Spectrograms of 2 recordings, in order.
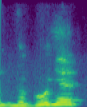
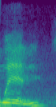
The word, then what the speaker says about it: Nguyen: when oh so the so the n and the g is silent oh all this time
